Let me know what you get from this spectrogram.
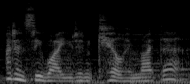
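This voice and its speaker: A woman's voice: lowish voice, brisk, natural voice. A woman acting a dry, probing adult heroine in a video game, direct and questioning. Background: music.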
